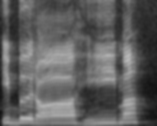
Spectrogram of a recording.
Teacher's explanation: را کے اوپر کھڑی زبر ہے، ایک الف کی جتنا لمبا کریں گے اور را کو پر بھی پڑھیں گے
